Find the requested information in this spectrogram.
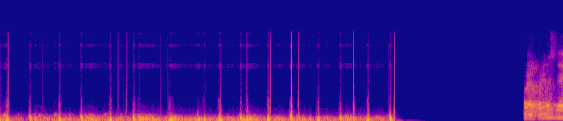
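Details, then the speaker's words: Digital stethoscope recording of pulmonary regurgitation in a patient with right bundle branch block: first sound, split second sound, then a low diastolic murmur after the second sound. "Y aquí tenemos una insuficiencia pulmonar. Este es el primer ruido, esta es la es el segundo ruido que está desdoblado, tenía bloqueo rama derecha y lo que tiene es el soplo diastólico."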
